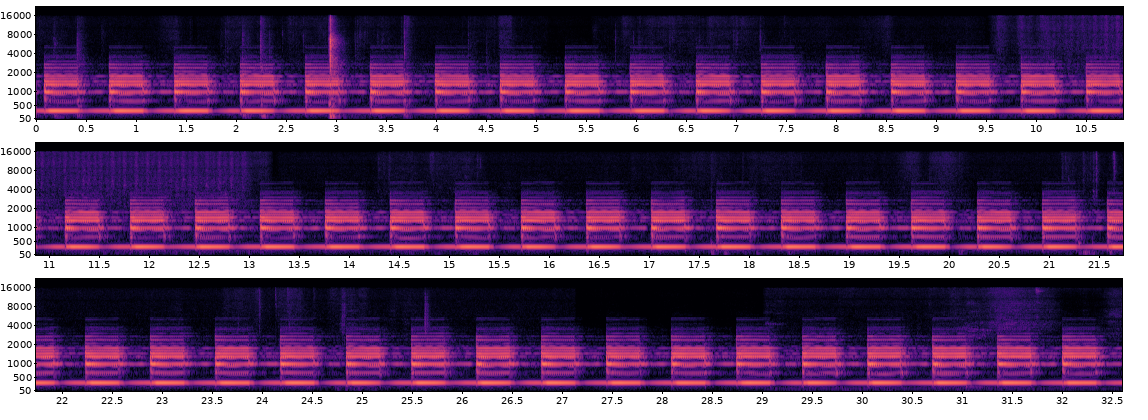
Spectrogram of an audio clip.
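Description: Electronic alarm-clock sound effect: a pulsing electronic tone beeping evenly a little more than once a second, unchanging throughout.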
